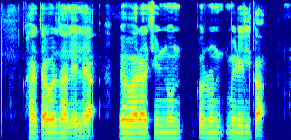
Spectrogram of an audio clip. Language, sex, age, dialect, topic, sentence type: Marathi, male, 25-30, Standard Marathi, banking, question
